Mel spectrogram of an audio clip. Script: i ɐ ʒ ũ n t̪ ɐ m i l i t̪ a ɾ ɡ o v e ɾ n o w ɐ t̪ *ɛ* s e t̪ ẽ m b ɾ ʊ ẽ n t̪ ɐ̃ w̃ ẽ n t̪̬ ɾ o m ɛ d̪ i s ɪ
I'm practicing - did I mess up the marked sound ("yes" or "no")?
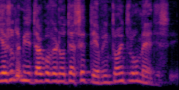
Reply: no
